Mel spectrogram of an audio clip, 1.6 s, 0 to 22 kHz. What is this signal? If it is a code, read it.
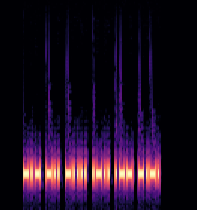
Morse code, heard as a keyed tone, about 75 wpm, 700 Hz. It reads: KD6LWC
